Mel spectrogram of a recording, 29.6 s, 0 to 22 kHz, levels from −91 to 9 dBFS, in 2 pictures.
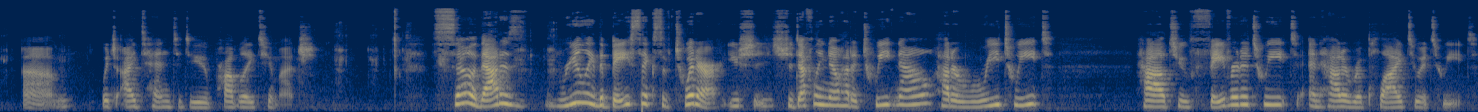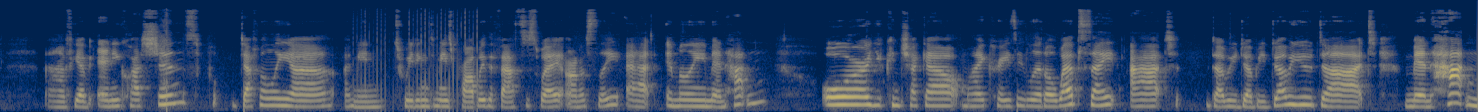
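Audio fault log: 18.28–19.59 s, buffer tearing: a rattling, robotic buzz at 25 Hz rides on the sound for this stretch. The 25 Hz rate points to a buffer period of about 40 ms. The writer and the hardware reader of the ring buffer have slipped and cross inside each period, so a small sliver of every buffer replays audio from roughly a tenth of a second earlier. The hard joins on both sides of that sliver produce the steady buzz.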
